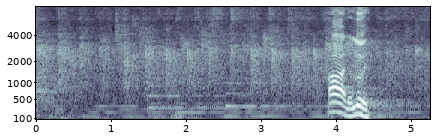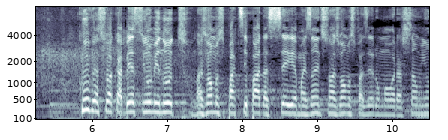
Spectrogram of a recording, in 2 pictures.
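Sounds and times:
crowd applauding: 0.0s - 8.3s
sustained musical tones: 0.2s - 10.5s
speech: 3.9s - 4.6s, 5.8s - 10.5s.

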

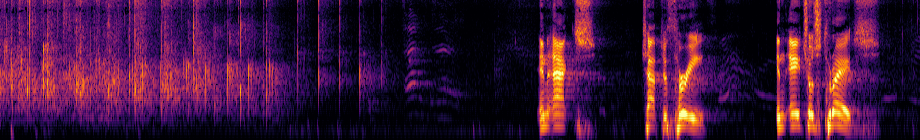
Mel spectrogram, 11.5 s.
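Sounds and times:
audience clapping hands: 0.0s - 5.2s
speech: 6.8s - 8.9s, 9.7s - 11.4s.

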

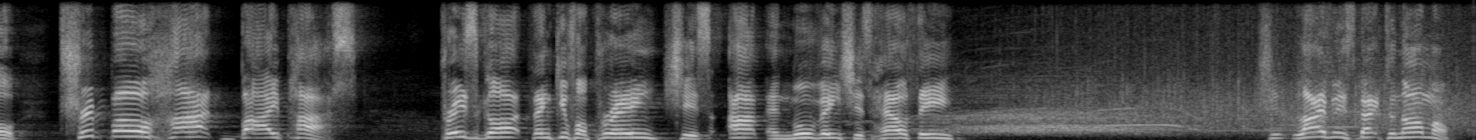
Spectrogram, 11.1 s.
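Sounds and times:
speech: 0.0s - 2.7s, 3.3s - 7.3s, 9.5s - 11.0s
audience applause: 7.2s - 11.0s.

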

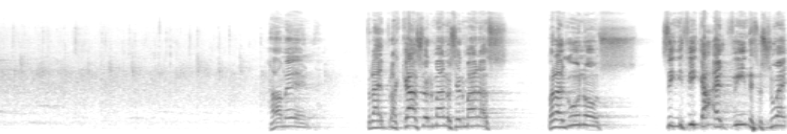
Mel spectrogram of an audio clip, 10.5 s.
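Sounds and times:
audience applause: 0.0s - 4.5s
speech: 3.6s - 4.3s, 4.9s - 6.8s, 7.4s - 10.4s.

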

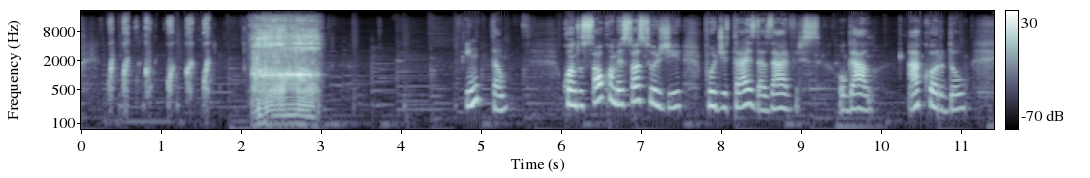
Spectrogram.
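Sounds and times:
person imitating pigs oinking: 0.3s - 3.1s
speech: 4.8s - 5.4s, 6.0s - 11.4s.

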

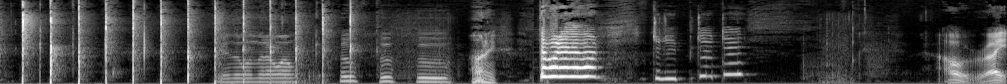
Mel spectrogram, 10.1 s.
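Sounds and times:
clapping applause: 0.0s - 3.9s
speech: 2.2s - 8.5s, 9.4s - 10.0s.

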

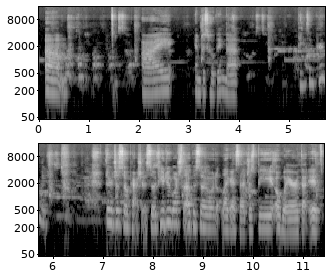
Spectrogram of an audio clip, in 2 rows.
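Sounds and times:
speech: 0.1s - 6.4s, 7.0s - 11.4s
dog barking: 0.5s - 2.0s.

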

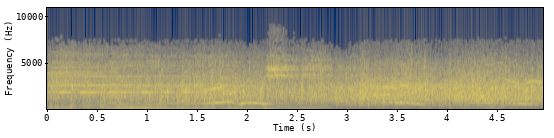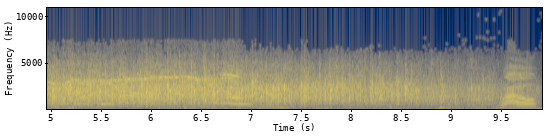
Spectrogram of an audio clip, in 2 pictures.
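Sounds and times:
crowd applauding: 0.2s - 9.9s
crowd whooping: 0.5s - 7.6s.

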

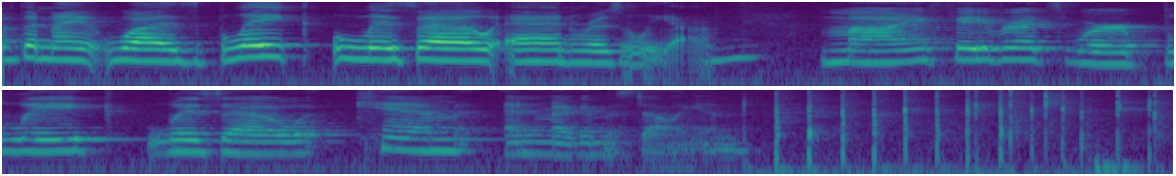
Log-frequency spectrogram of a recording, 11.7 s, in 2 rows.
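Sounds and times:
speech: 0.1s - 9.7s
sharp one-handed claps: 9.6s - 11.7s.

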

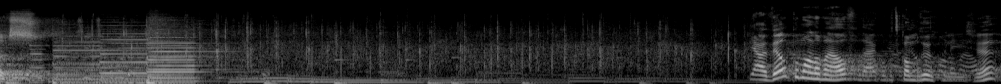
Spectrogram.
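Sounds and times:
speech: 0.0s - 0.4s, 7.6s - 9.9s
upbeat music with stepping tonal notes: 0.0s - 8.3s
audience applause: 0.8s - 8.0s.

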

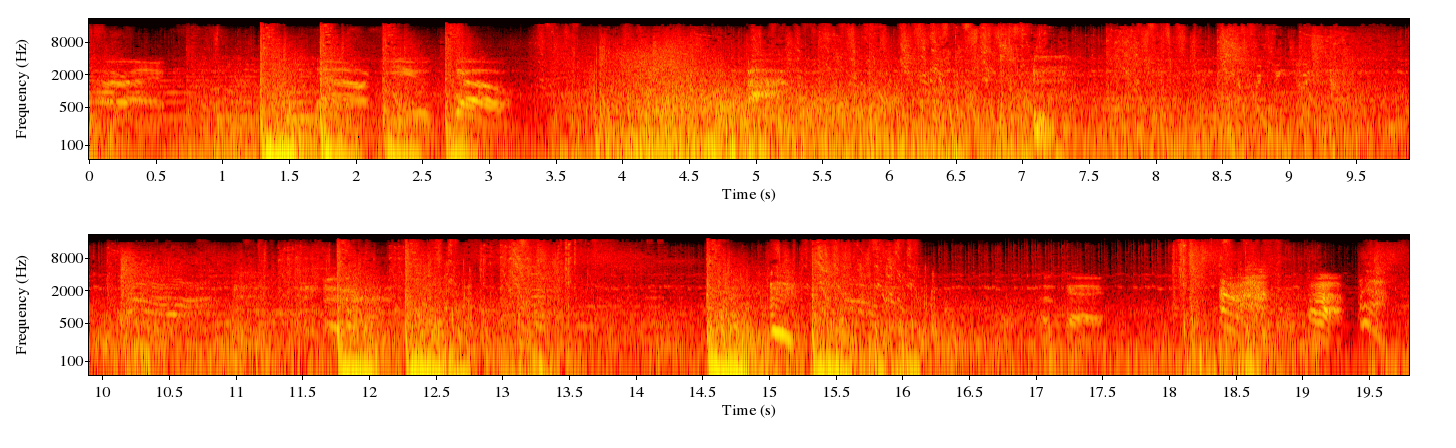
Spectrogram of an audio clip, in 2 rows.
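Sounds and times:
busy mechanical video game sounds: 0.8s - 19.7s
gunfire in a video game: 1.3s - 13.6s, 14.5s - 16.6s.

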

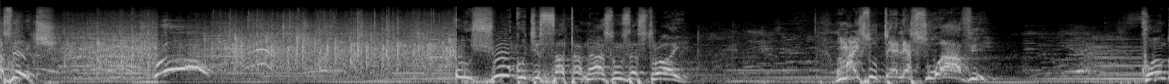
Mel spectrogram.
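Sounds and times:
audience applause: 0.0s - 5.2s
speech: 0.4s - 0.7s, 4.9s - 7.1s, 8.4s - 10.0s, 10.8s - 11.6s.

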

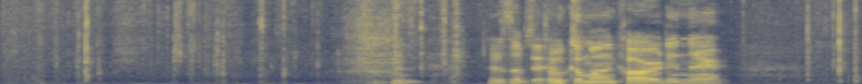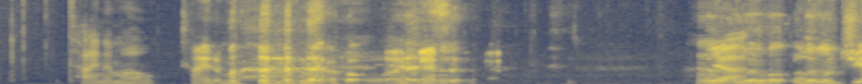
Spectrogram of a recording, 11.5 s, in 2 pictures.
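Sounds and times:
manual pulled out of a Sonic Unleashed game case: 0.0s - 3.3s, 5.3s - 6.2s
speech: 2.6s - 4.9s, 6.3s - 9.0s, 10.4s - 11.4s
laughter: 7.3s - 9.1s.

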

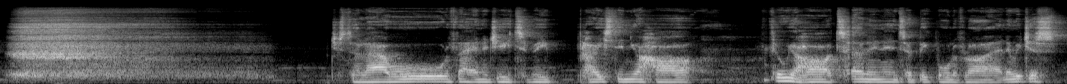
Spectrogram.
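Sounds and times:
deep inhalation during a guided meditation: 0.0s - 3.0s
speech: 3.6s - 10.6s.

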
